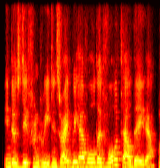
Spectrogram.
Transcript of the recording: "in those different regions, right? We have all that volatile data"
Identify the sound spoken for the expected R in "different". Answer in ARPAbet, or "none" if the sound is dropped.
R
